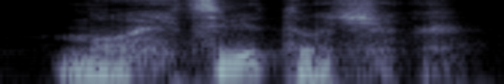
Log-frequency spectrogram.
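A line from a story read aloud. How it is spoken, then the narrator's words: Whispered. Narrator (Russian): прошептал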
